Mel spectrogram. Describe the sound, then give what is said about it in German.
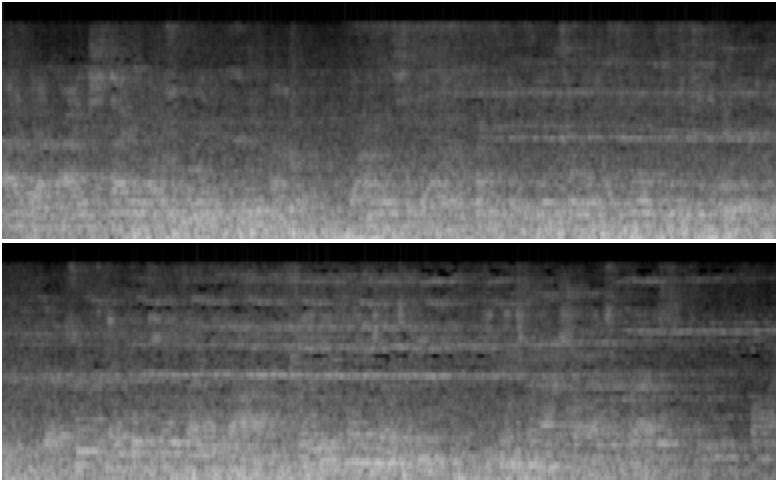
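A train from Munich, run by a private operator, rolls into Prague main station with a steady low rumble and faint high wheel squeals, continuous, amid the hum of the busy station; indistinct voices murmur in the background. “Prag Hauptbahnhof, der Zug aus München ist eingetroffen.”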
